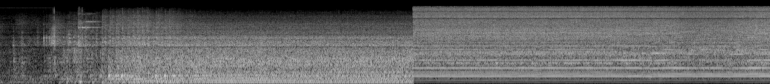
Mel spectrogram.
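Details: Sears Quantum-engined Platinum mower found behind a garage, first start after work: single-cylinder engine catches after a brief pull, then settles into a steady, even run with no misses or surging; normal running.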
